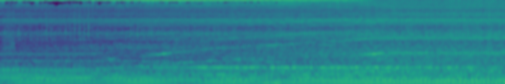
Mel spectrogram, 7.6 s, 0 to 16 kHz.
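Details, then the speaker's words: Homemade brushless motor converted from old car alternator, fed 55 V DC through brushless controller, potentiometer raising speed to maximum: clean whine climbing in pitch over even hum, no knocks; quiet, high-torque, healthy motor. "Chúng tôi đã đạt đến tốc độ động cơ tối đa. Nó có mô-men xoắn cao đến mức nếu chúng ta tăng tốc đột ngột, động cơ sẽ nhảy vọt. Nó rất yên tĩnh và rất mạnh mẽ."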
